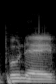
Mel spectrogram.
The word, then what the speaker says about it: Pune: I got a I got quite a few followers in Pune.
